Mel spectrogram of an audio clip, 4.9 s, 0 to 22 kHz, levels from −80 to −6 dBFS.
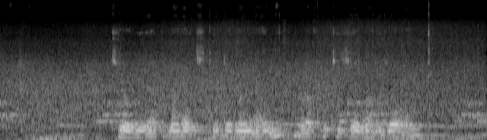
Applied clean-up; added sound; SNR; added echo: none; Wind; 7 dB; none.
